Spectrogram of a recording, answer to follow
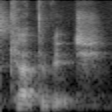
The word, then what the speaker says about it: Katowice: So that shows you how good I am at my foreign pronunciation, but it's Katowice.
